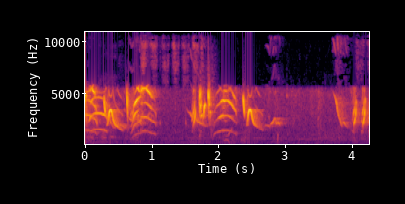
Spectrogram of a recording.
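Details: Female red-crested cardinal from Brazil singing short bursts of arched, sliding whistled notes in quick runs, pausing between phrases, against a low steady background hiss.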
